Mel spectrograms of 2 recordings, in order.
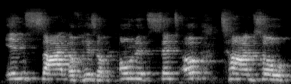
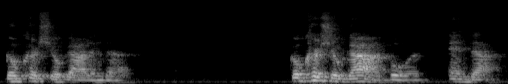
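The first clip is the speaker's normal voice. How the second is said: moaning; 12 semitones lower, 9 dB quieter than usual. A narrator's reading.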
